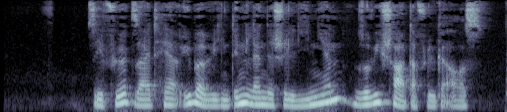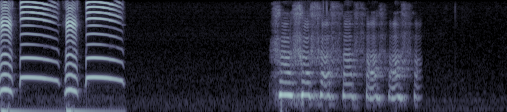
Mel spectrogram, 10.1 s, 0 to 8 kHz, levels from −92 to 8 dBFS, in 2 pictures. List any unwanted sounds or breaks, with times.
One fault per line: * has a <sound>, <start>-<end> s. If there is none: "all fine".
* has a squeak, 5.1-6.3 s
* has a laugh, 7.8-9.3 s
